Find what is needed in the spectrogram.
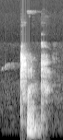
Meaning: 1. A kind of fishing net that is attached to a post or anchor; set net 2. A fisherman who uses a trink
- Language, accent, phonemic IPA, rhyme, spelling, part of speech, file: English, Southern England, /tɹɪŋk/, -ɪŋk, trink, noun, LL-Q1860 (eng)-trink.wav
